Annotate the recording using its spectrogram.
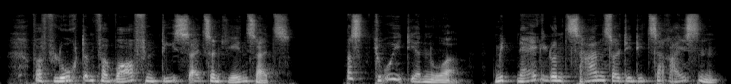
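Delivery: high, impassioned reproach; anguished cursing. A narrator's reading. Walli curses Vinzenz for the cowardly murder, high and anguished.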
